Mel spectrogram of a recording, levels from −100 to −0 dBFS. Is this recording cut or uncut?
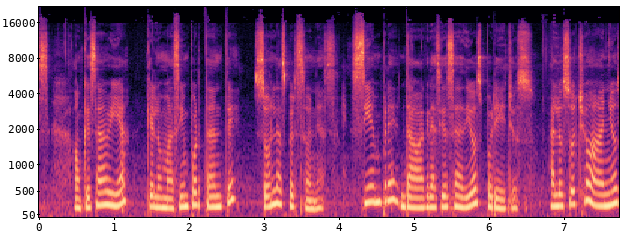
cut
